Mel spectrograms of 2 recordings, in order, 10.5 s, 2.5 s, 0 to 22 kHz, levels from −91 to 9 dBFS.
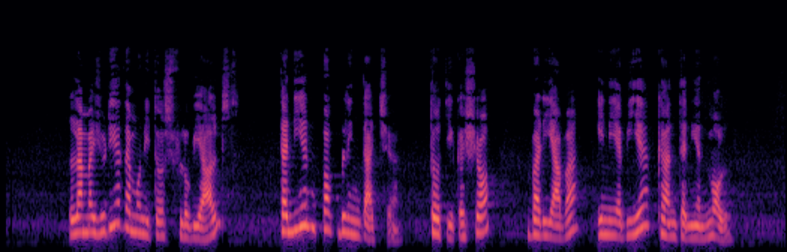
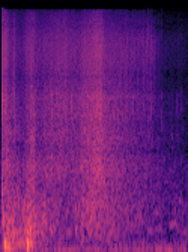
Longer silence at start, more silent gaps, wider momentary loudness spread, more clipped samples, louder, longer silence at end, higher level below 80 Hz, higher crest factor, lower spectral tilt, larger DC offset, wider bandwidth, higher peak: first, 0.95 s vs 0 s; neither; second, 8 LU vs 15 LU; neither; about the same, -28 LUFS vs -29 LUFS; first, 0.75 s vs 0 s; second, -84 dBFS vs -38 dBFS; second, 22 dB vs 30 dB; first, -5.5 dB/octave vs -3 dB/octave; neither; second, 11 kHz vs 19.5 kHz; second, -8 dBFS vs 0 dBFS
